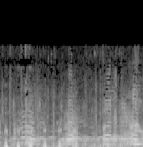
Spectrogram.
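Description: bird, geese honking

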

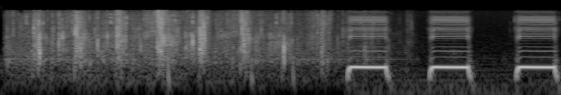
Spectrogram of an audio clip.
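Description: human body sound, footsteps walking

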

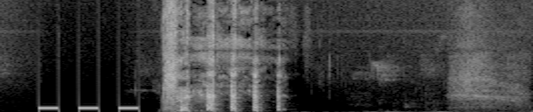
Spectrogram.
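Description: signal or alarm, answering machine beep tone

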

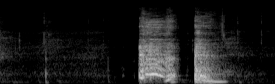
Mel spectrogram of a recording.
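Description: human body sound, cough

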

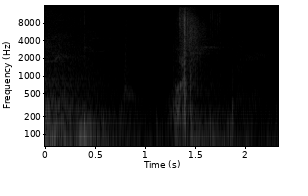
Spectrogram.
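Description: tool, whip being cracked

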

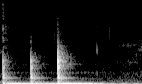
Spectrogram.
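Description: impact, knocking on a door

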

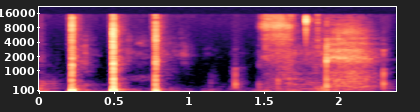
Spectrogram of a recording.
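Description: human body sound, hands clapping

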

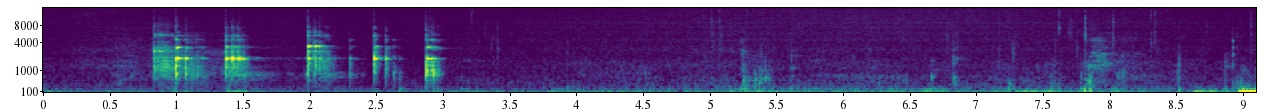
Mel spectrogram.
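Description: household object, beer glasses clinking

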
